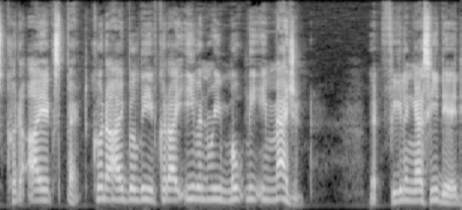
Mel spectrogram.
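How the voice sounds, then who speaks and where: A man's voice: fairly high pitch, no echo, studio quality, lightly acted. A man voicing a self-righteous male townsman who defends himself in an earnest, persuasive public speech in a storybook reading.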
